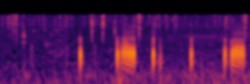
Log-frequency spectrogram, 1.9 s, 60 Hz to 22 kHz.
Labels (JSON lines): {"label": "biophony, knock croak", "recorder": "SoundTrap 300"}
